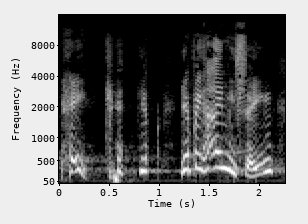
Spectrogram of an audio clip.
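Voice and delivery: high, stammered informal command; colloquial rebuke. Retold or imitated. Jesus to Peter in everyday words, high-pitched rebuke. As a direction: blurt it high, tripping over the start.

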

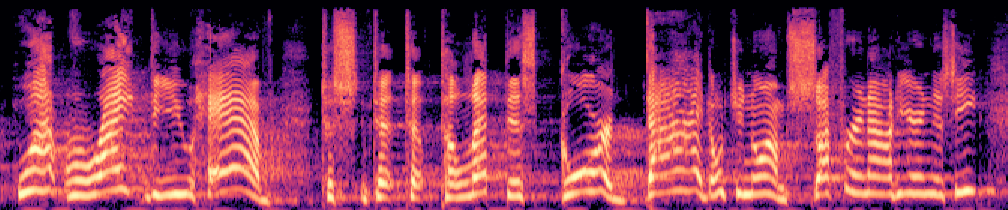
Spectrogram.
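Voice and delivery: high, loud whining rant; angry rant. Acted. Preacher as Jonah ranting at God, high and loud. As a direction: complain to God at full pitch.

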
